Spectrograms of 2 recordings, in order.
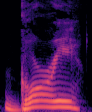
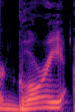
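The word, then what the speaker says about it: Gorée: But my understanding of slavery was changed dramatically when I visited Gori Island, just off the coast of Africa. Gori Island, I believe it's spelled G-O-R-E-E, if you want a fascinating study. Do a little internet search for Gori Island. Again, I believe it's G-O-R-E-E.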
